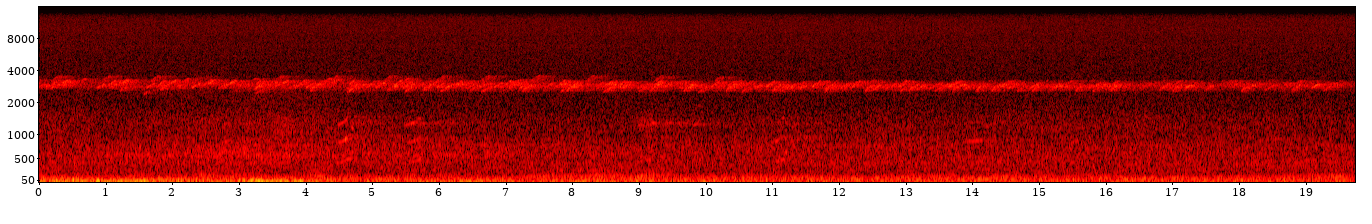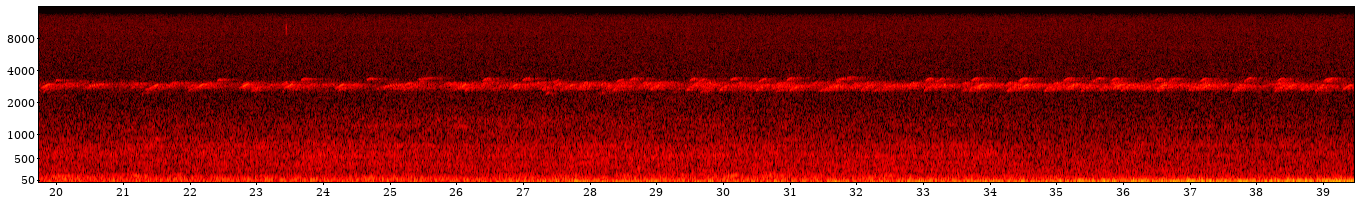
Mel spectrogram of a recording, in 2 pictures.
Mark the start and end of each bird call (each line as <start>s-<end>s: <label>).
2.8s-6.4s: Canada Goose (Branta canadensis)
8.9s-10.2s: Canada Goose (Branta canadensis)
10.9s-11.4s: Canada Goose (Branta canadensis)
13.8s-14.5s: Canada Goose (Branta canadensis)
